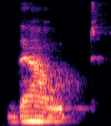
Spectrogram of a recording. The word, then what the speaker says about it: doubt: um that and then when we have the BT like this then we have debt we don't pronounce the b sound here doubt out you never pronounced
